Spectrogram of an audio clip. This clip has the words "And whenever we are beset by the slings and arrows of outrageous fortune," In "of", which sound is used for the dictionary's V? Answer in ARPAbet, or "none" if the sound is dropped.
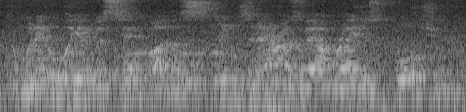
V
